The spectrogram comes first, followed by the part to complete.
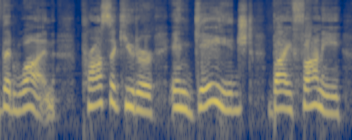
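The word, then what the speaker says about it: Fani: one prosecutor engaged by fonnie pronounced fonie Willis to persecute Trump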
